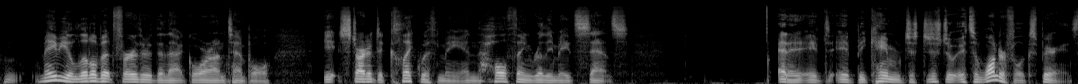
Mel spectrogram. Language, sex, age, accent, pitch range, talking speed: English, male, 30-49, American, 90-110 Hz, 190 wpm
